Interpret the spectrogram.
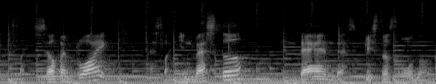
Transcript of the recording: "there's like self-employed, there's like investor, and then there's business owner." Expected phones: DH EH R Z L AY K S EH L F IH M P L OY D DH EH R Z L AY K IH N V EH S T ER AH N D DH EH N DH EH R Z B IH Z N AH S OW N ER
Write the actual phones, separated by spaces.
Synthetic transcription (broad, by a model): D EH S L AY K S EH L F IH M P L OY D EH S L AY K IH N V EH S T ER AH N D EH N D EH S B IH S N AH S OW N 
